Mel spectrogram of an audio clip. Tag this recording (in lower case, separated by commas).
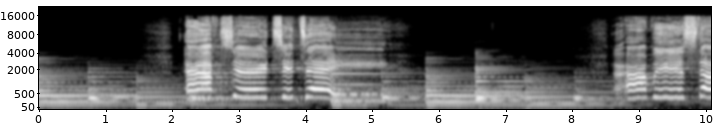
folk music, music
